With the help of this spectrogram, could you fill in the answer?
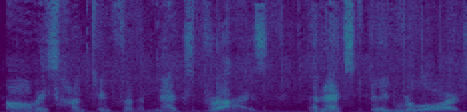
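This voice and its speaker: A man voicing a taunting monster villain for a game character reel, with a breathy, whispery rasp and a mocking, theatrical delivery. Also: very noisy, lightly acted. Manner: slow, deliberate, mocking, theatrical. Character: sinister taunting male monster villain, menacing, patient and mocking. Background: prominent music.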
